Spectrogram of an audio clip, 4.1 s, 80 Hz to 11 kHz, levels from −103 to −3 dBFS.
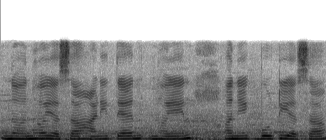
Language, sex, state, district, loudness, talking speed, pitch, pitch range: Konkani, female, Goa, North and South Goa, -12 LUFS, 115 wpm, 215 Hz, 205-220 Hz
